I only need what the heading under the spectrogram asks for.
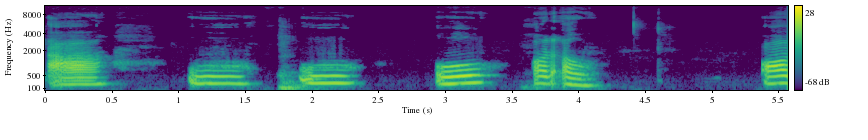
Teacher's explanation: ये सभी पश्च स्वर कहलाते हैं। यह जीभ के पिछले भाग में रहते हैं। ये उच्चारण करते समय इसका स्थान जीभ के पिछले भाग में ही रह जाता है।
